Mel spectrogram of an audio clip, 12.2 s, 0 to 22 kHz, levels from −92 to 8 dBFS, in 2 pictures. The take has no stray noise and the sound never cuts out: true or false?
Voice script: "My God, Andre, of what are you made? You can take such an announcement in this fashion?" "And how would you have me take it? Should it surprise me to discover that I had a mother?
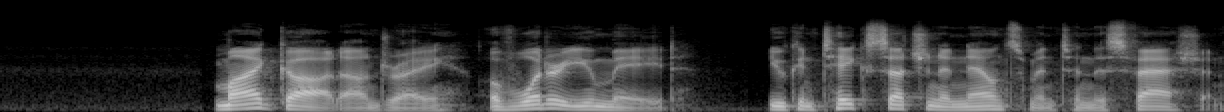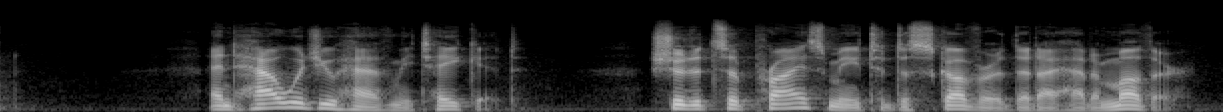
true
